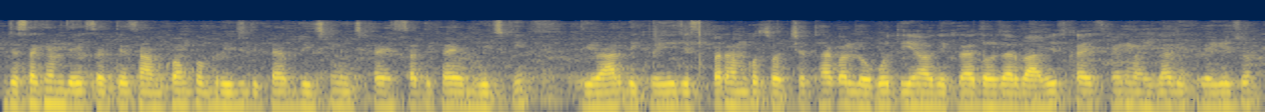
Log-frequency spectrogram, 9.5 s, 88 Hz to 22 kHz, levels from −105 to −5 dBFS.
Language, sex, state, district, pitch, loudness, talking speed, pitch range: Hindi, male, Uttar Pradesh, Ghazipur, 120 Hz, -17 LUFS, 295 wpm, 115-125 Hz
